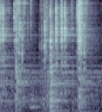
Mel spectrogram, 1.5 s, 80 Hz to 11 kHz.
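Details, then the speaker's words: Worn bearing from a Hardi 363 spray pump, turned by hand during a bearing replacement: dry, uneven clicking and ticking of a rough, loose bearing. "Those bearings are stuffed."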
